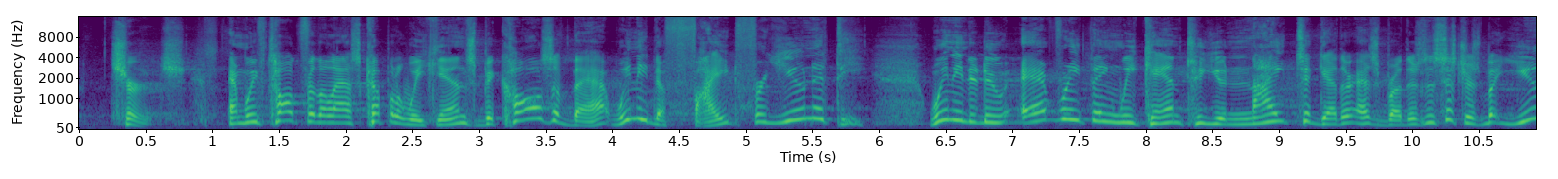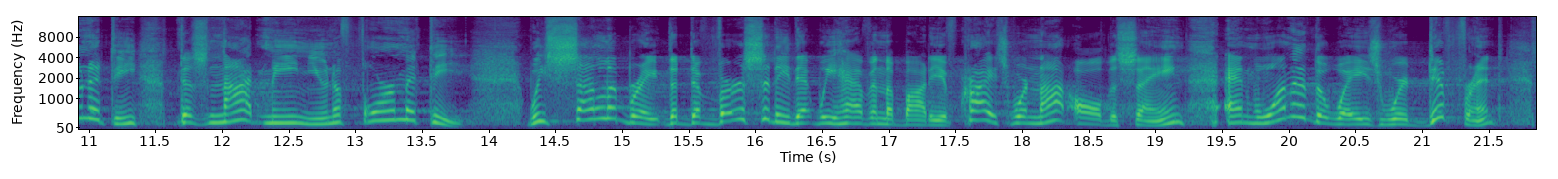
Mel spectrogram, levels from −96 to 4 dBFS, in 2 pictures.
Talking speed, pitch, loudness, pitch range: 175 wpm, 225 Hz, -26 LUFS, 190-280 Hz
